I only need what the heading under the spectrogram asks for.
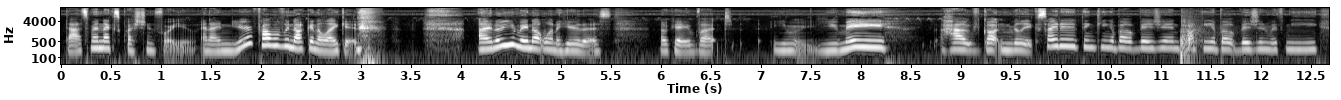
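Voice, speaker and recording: A woman's voice: a little high, animated, moderate pace, no room sound. A woman hosting a podcast, giving an enthusiastic, encouraging motivational talk in a chatty way, often restarting her sentences. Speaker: podcast host.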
